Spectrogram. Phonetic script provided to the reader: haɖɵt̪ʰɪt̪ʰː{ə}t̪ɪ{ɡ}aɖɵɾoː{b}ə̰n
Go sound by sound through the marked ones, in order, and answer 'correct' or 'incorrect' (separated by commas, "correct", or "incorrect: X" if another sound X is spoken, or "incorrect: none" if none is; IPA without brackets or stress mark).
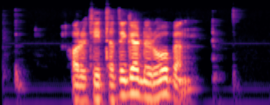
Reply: incorrect: a, correct, correct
